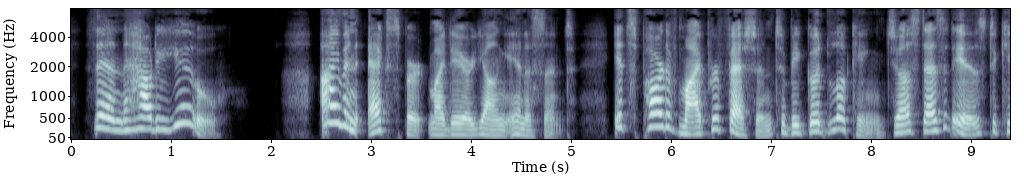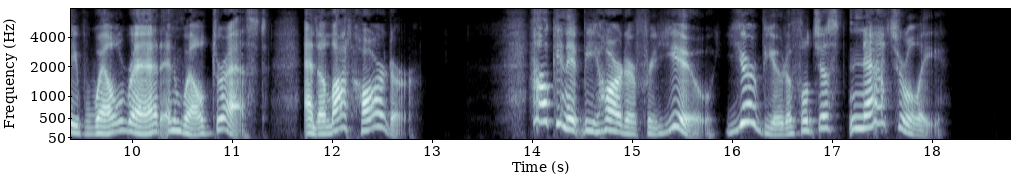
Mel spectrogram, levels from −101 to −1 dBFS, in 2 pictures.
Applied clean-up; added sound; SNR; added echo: none; none; none; none.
